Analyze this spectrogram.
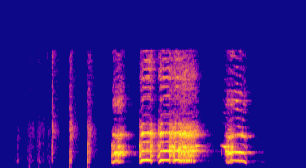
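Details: Red junglefowl crowing: a run of short soft clucks speeds up, then a loud harsh crow in several parts ends in a clipped final note, with no other sounds.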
